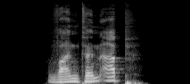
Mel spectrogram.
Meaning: first/third-person plural preterite of abwenden
- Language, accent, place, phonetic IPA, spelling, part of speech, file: German, Germany, Berlin, [ˌvantn̩ ˈap], wandten ab, verb, De-wandten ab.ogg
